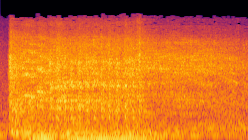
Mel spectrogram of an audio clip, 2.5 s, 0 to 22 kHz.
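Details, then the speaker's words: 1957 Chevy Bel Air with an LS-swapped 5.3 and 4L60: fires with a strong burst, then sags and dies within two seconds from fuel starvation; the tank was out of gas, and it runs once gas is added. "or is it just out of gas because we have no idea how much gas is in it that could be it sometimes it's the simple things"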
